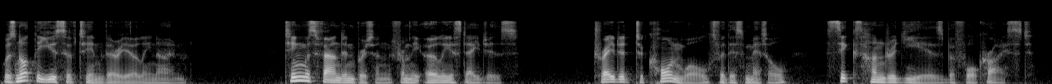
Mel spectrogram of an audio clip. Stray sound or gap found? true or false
false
